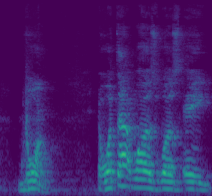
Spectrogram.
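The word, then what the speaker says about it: Gnorm: G-N, it was spelled like this, G-N-O-R-M, Norm.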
